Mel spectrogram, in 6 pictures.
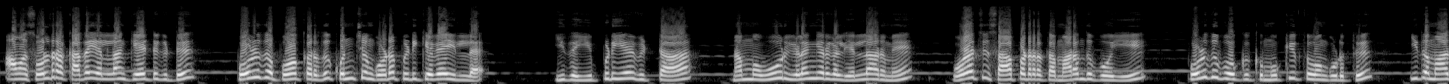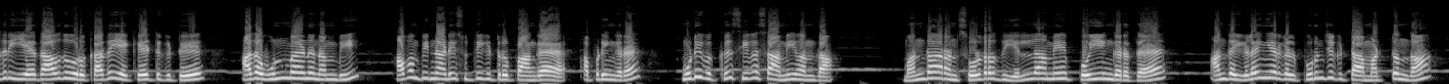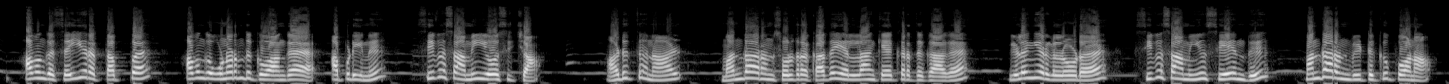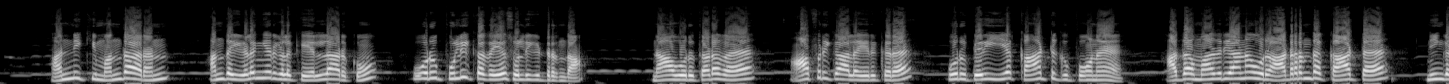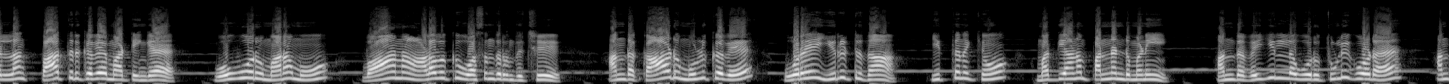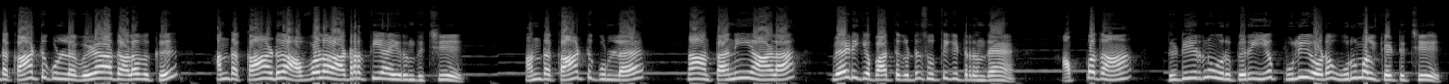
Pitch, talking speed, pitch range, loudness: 250 Hz, 85 wpm, 220-280 Hz, -12 LUFS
